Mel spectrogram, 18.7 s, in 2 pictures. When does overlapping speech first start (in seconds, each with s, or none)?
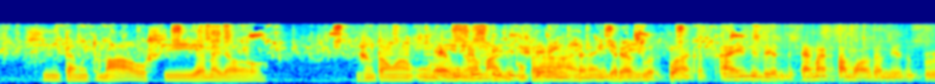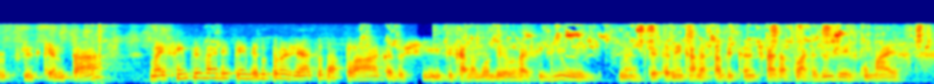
4.3 s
